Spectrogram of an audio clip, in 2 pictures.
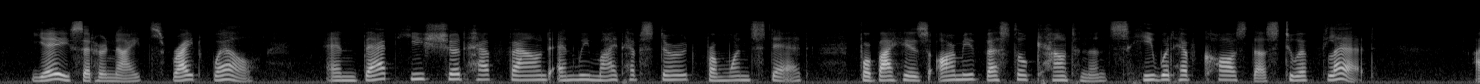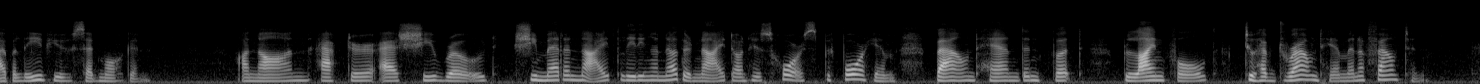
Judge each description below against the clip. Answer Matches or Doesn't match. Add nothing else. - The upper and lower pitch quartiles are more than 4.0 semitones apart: Doesn't match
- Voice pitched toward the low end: Doesn't match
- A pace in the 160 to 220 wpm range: Doesn't match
